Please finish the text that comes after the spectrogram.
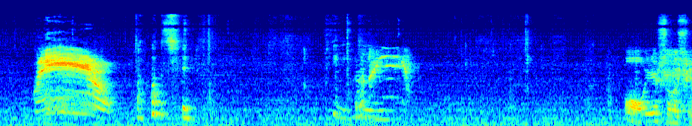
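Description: A person imitates a cat, producing three drawn-out, wavering meows spaced several seconds apart over a quiet background with faint other noises.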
